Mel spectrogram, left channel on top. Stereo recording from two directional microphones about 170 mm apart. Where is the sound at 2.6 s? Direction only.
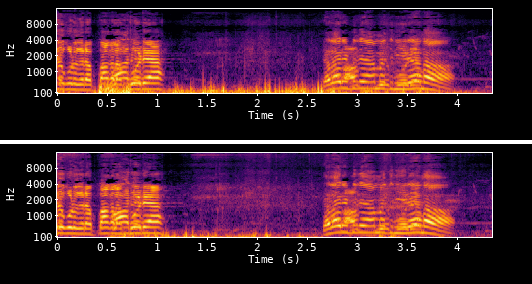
40° right (ahead or behind).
